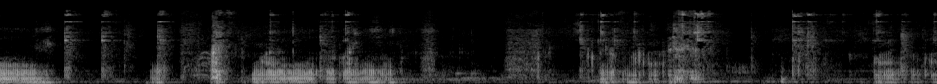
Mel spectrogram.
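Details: While eating meat, a caracal makes a series of short, rough growls broken by gaps, interspersed with wet chewing and tearing noises at close range indoors.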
